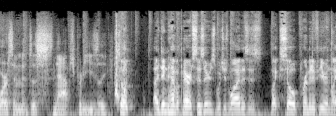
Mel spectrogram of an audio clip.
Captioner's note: none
